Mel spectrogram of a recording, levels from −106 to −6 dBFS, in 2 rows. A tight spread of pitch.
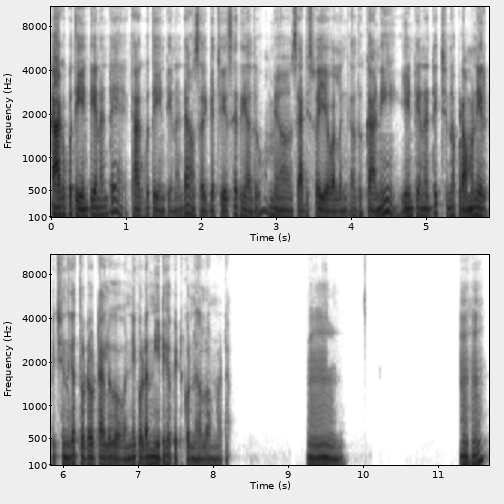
No: average, 3.0 semitones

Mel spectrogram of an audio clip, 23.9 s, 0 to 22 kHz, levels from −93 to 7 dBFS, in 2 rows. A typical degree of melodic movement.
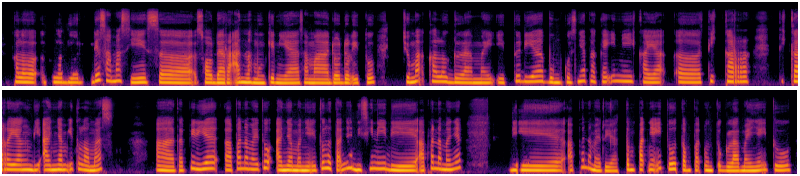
Yes: average, 3.7 semitones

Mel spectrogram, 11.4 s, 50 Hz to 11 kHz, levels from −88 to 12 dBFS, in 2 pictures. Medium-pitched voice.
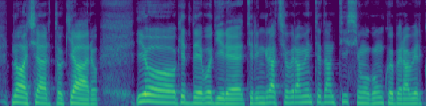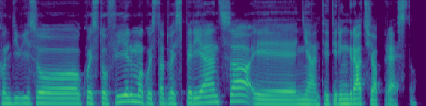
Yes: medium, 155 Hz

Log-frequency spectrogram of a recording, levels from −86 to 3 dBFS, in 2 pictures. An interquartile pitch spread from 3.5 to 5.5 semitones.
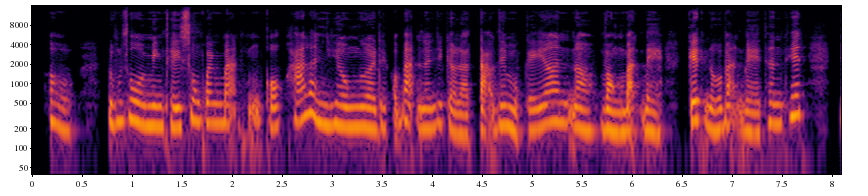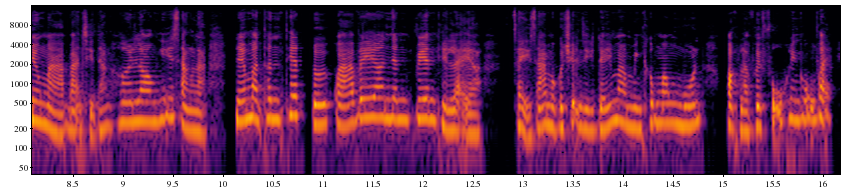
Yes: average, 4.3 semitones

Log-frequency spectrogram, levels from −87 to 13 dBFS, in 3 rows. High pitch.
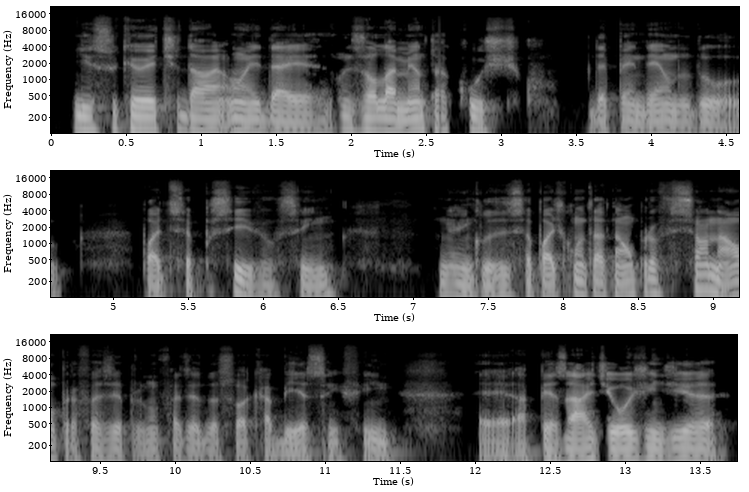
No: very low, 85 Hz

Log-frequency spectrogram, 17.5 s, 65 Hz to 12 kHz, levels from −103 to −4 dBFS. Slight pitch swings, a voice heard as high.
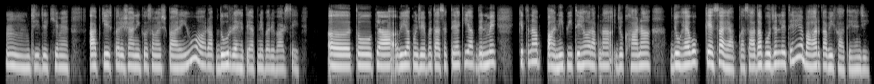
Yes: narrow, 2.3 semitones; high, 205 Hz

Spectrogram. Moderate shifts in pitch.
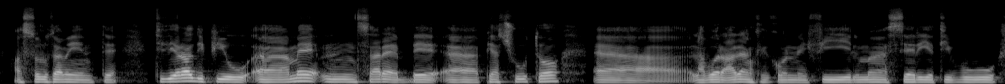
No: narrow, 1.9 semitones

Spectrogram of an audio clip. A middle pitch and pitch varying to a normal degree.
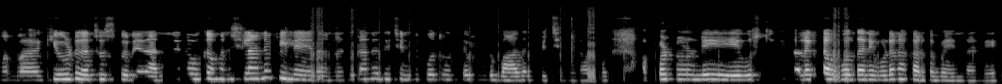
No: high, 225 Hz; average, 3.1 semitones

